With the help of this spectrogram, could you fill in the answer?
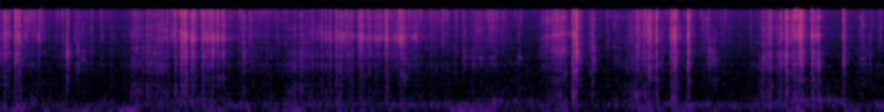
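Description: A utility knife blade scrapes the edge of a solid, dry beige bar of soap. It makes soft, bright, crisp scratching with bursts of sharp, dry clicks and crackles that end instantly. The sound is quiet, airy and mostly high-pitched, with little low end.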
